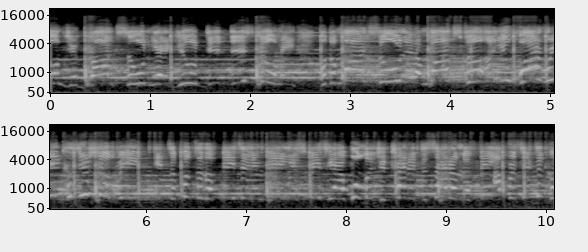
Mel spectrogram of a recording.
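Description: Rap song playing: a female rapper's high-pitched verse delivered quickly over a beat. The sound is thin, with almost no bass.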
